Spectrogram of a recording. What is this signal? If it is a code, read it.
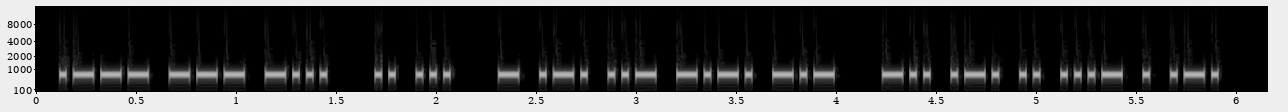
Morse code, heard as a keyed tone, about 37 wpm, 700 Hz. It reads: JOB IS TRUCK DRIVER
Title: Speed-Racing Common QSO Phrases Encore - 30wpm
